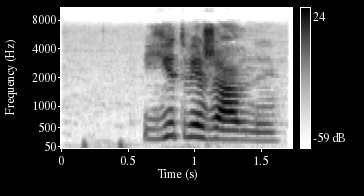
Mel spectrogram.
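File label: "йивежавны" Komi, female; audio dict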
